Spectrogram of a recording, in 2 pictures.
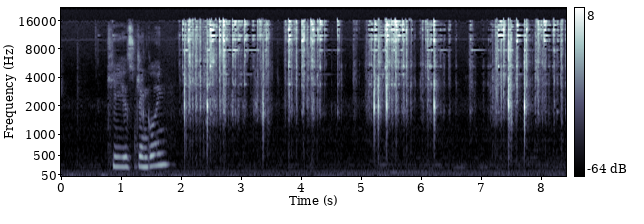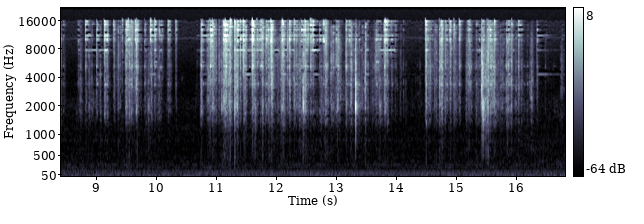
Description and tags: Keys rattling - Could be used as a sound for keys, coins dropping, etc.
